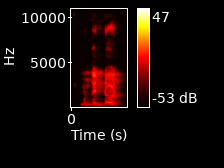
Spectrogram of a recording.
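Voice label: "mengedut", Malay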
